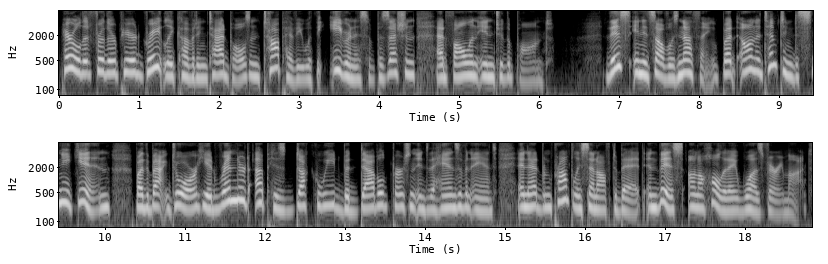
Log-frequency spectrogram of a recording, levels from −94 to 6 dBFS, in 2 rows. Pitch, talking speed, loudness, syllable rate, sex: 220 Hz, 205 wpm, -19 LUFS, 5.7 syllables/s, female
